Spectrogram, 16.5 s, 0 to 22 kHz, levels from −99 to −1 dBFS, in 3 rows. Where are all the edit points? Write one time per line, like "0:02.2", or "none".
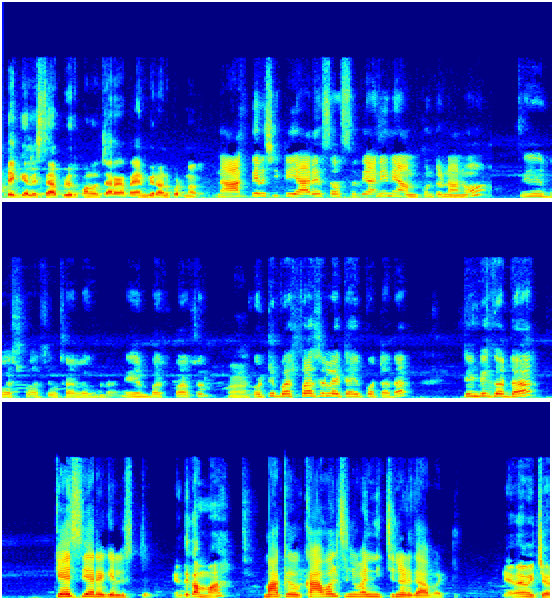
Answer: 0:04.9
0:11.3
